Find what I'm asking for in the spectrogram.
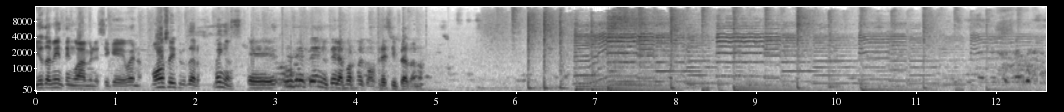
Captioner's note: laughs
